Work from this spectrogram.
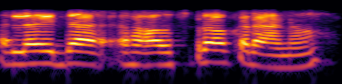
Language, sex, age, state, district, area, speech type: Malayalam, female, 30-45, Kerala, Kannur, urban, conversation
